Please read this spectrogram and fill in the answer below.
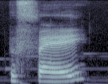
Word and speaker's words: buffet: And when we have e t at the end of words, the sound of this e t is a like in buffet, gourmet, and ballet.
